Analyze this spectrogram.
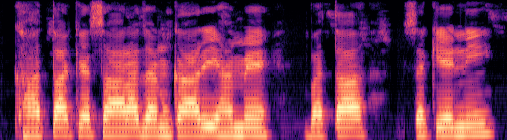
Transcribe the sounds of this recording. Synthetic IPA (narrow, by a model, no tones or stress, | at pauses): kʰaːt̪akesaːɾad͡ʒaːnkaːɾiɦɐmẽ | bət̪asəkeniː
